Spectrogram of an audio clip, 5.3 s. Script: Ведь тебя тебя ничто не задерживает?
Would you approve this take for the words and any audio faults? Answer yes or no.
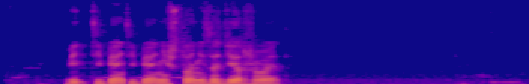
yes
